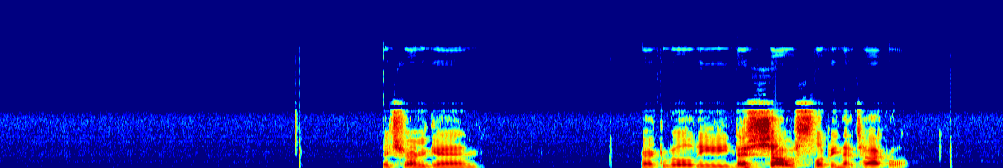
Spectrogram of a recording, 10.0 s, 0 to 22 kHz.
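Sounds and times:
man speaking: 3.8s - 4.8s, 6.4s - 9.1s.

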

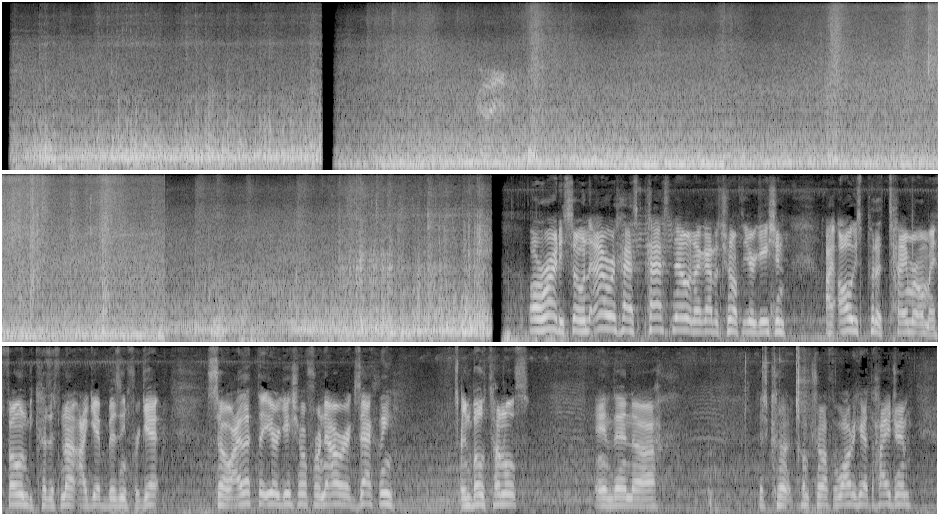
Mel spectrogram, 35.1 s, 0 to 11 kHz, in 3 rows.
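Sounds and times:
low machine hum: 0.2s - 35.0s.

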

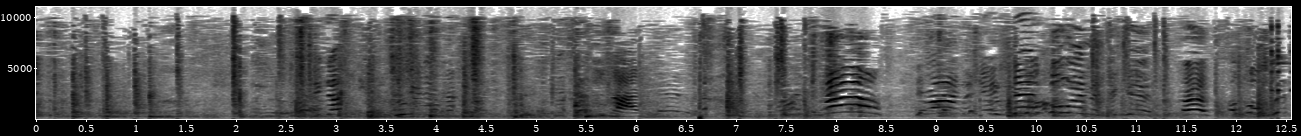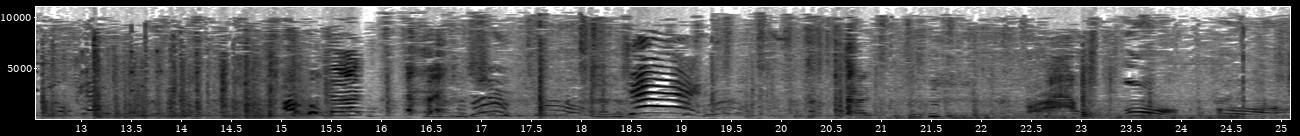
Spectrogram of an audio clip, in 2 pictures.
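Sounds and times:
children shouting and squealing: 7.4s - 13.3s, 16.6s - 20.5s, 22.3s - 25.0s.

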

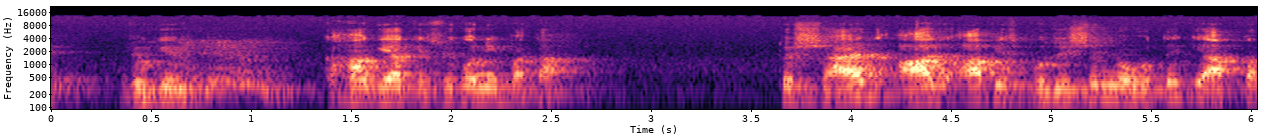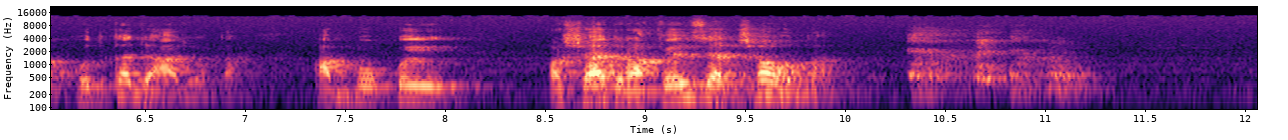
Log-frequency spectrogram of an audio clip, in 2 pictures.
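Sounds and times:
man clearing his throat: 10.3s - 11.3s.

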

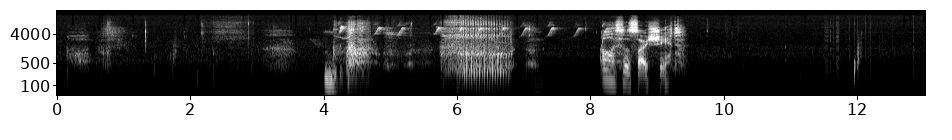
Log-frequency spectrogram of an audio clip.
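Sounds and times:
loud rasping burp: 5.8s - 6.9s.

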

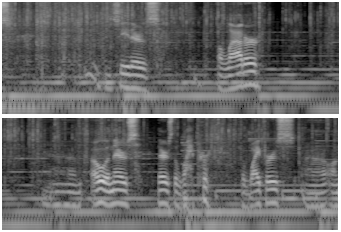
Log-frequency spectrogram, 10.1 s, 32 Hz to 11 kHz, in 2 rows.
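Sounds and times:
plastic bag crinkling: 0.0s - 10.0s
soft background music: 0.0s - 10.0s.

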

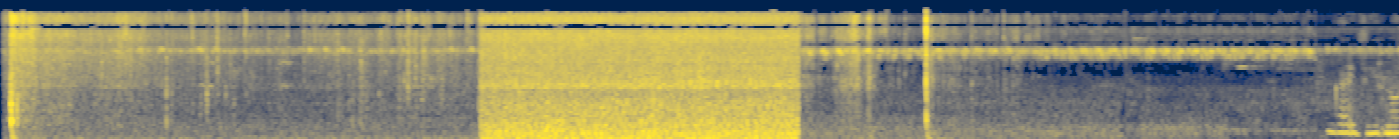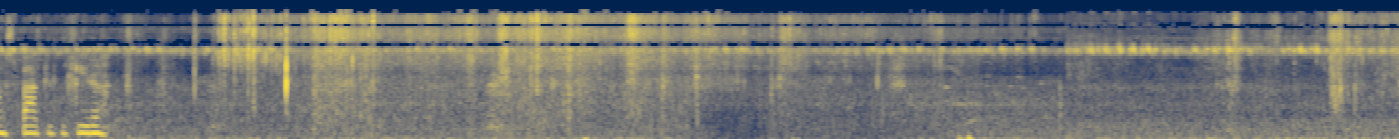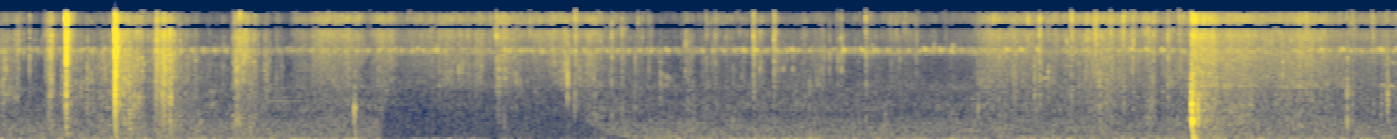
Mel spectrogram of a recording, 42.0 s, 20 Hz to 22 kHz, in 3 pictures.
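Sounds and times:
insects chirring: 0.0s - 41.9s
loud even rushing noise: 4.8s - 8.0s.

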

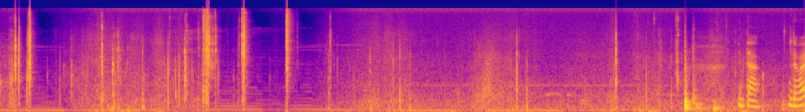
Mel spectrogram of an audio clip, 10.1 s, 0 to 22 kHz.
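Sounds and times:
toy rifle parts clacking: 2.2s - 3.8s.

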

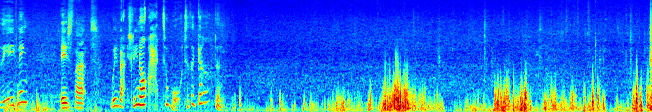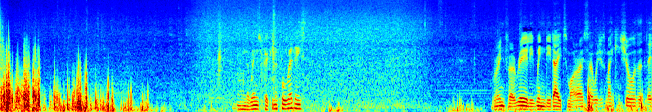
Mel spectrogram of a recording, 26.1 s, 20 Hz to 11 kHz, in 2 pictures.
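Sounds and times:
wind buffeting microphone: 0.0s - 2.0s, 4.5s - 26.0s
leaves rustling: 0.0s - 22.9s.

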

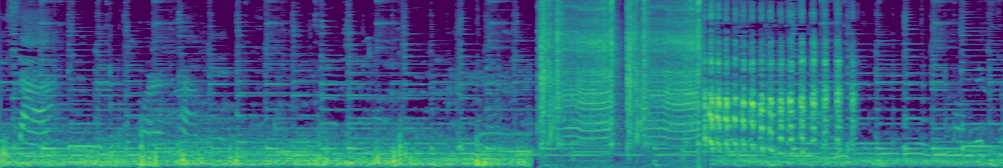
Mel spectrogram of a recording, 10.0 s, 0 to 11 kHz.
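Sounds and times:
background music: 0.0s - 10.0s
sharp clicks: 5.4s - 7.1s
camera shutter sound effect: 5.4s - 7.2s.

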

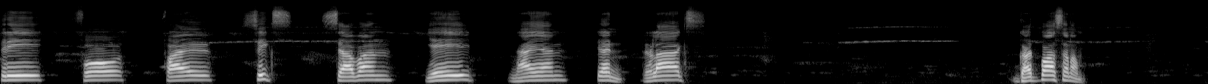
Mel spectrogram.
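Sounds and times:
bird whistling a steady note: 0.4s - 4.8s, 8.0s - 12.0s.

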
